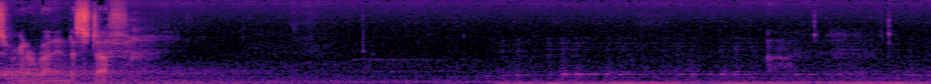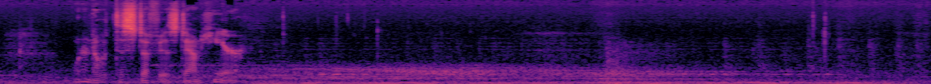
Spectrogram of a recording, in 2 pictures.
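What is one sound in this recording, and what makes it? A deep underwater rumble drones steadily, growing louder partway through.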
